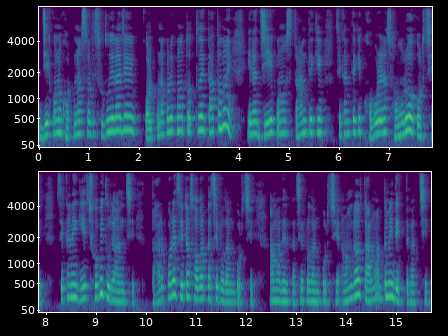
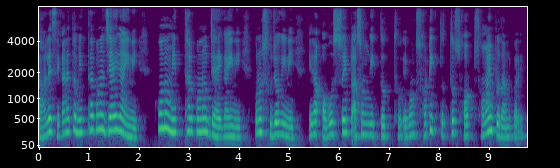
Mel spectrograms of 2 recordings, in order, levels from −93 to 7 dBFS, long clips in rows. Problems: constant background noise, background conversations at intervals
